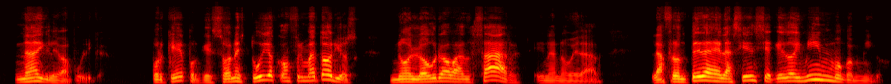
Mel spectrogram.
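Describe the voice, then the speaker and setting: A man with a fairly high pitch makes very wide pitch swings and big swings in loudness. The recording is very clean with a silent background, dry and close with no echo. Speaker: journal editor and academic speaker. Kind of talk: lecture. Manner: fast; animated.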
